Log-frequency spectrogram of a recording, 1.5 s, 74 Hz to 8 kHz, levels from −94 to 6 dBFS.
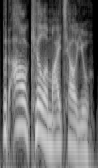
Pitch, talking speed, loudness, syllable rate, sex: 155 Hz, 285 wpm, -17 LUFS, 5.4 syllables/s, male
